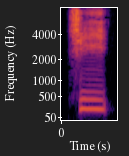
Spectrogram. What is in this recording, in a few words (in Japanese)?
"し", 日本語; 基礎日語五十音聽力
